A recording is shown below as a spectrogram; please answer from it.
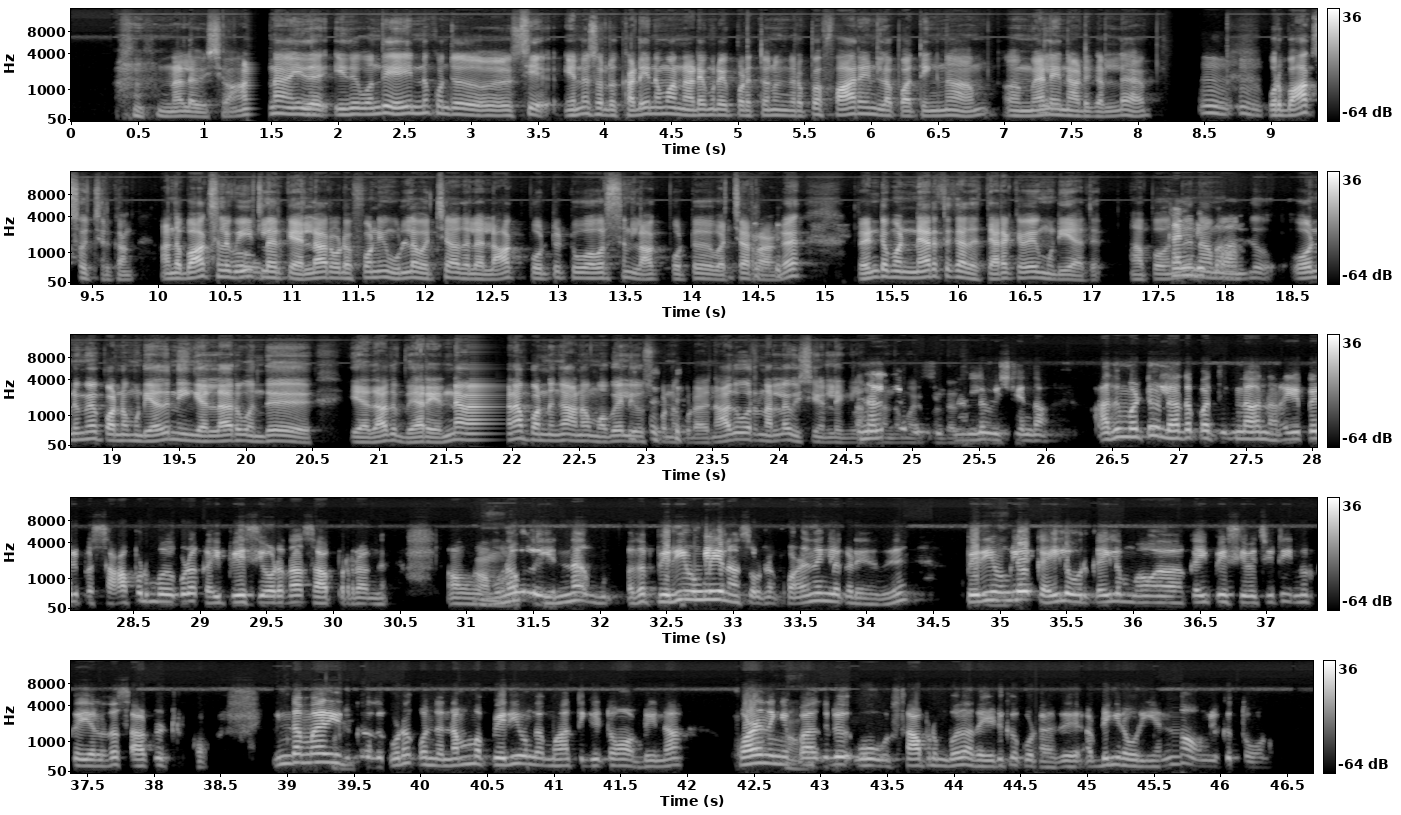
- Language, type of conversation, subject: Tamil, podcast, ஸ்மார்ட்போன் பயன்படுத்தும் பழக்கத்தை எப்படிக் கட்டுப்படுத்தலாம்?
- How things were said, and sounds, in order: laugh; distorted speech; tapping; in English: "ஃபாரின்ல்ல"; in English: "லாக்"; in English: "டூ ஹார்ஸ்னு லாக்"; other background noise; laugh; static; in English: "மொபைல் யூஸ்"; laugh; mechanical hum; other noise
